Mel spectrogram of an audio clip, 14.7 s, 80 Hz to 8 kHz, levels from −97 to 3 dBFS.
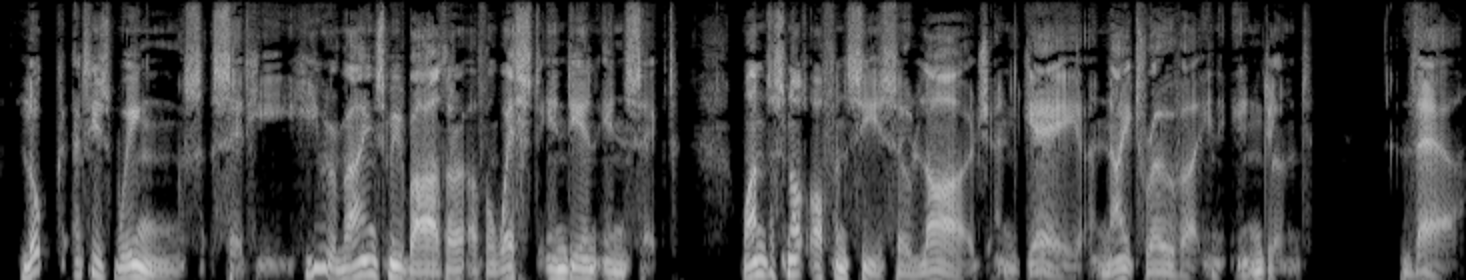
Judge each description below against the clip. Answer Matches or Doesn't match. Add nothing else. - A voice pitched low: Matches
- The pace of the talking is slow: Matches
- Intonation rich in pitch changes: Matches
